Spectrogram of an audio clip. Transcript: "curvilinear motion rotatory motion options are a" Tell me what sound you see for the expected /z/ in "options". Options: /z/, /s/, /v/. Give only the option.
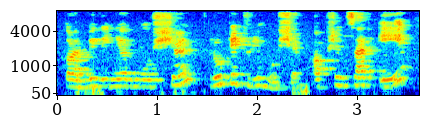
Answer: /s/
